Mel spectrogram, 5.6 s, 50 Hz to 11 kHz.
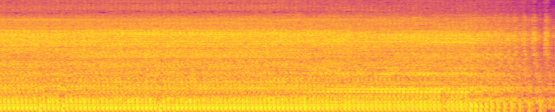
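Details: Bajaj CT 100 single-cylinder at idle after new magneto coil, CDI, spark plug and ignition coil; it had been dying once warm. Even, quick putter with a steady rhythm and no misses, then it dies away; normal idle.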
